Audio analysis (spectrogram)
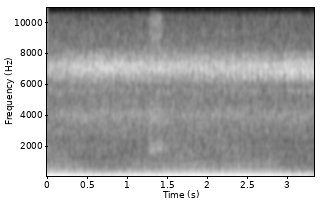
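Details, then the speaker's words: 1993 Toyota Supra RZ JZA80, 2JZ-GTE twin turbo, Blitz ECU, not fully warmed: steady low idle drifting slightly up and down, no misfire; hunting idle, owner suspects vacuum leak or PCV valve, unconfirmed. "it is kinda the Italian sort of going up and down just a little bit it could be vacuum leak ghosts and all that kind of thing some way it could be the PCV valve as well"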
